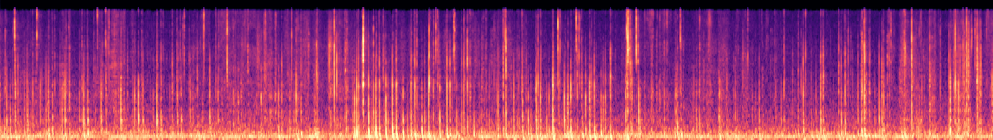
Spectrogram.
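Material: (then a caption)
Rubber. Long red acrylic nails scratch the sole of a solid black rubber slide sandal with a hexagon tread and a flag-print strap. A dense, steady run of quick, bright scratches and crackly ticks plays over a constant low hum, with a few louder sharp strokes standing out.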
